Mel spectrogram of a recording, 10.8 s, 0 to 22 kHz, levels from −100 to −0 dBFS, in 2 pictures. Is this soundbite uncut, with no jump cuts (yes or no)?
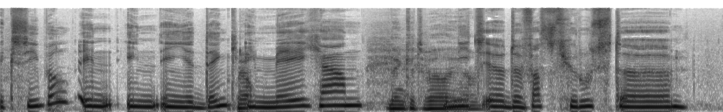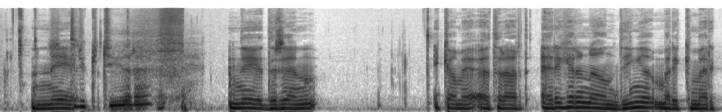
no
